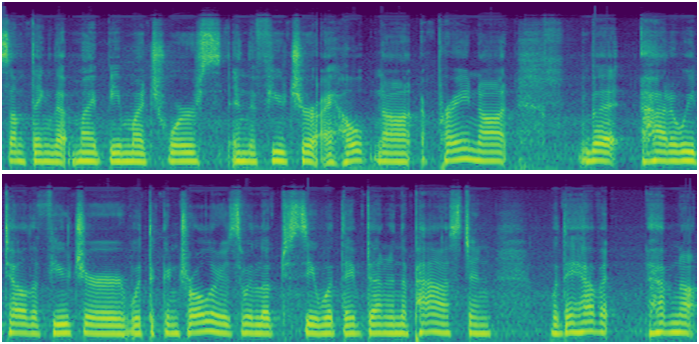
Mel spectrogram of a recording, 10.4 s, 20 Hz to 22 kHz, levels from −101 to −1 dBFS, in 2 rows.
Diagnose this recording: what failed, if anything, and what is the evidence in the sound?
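Gain pumping runs through the whole recording: the gain ducks by around 10 dB under each loud sound, leaving the dynamics squashed. The likely cause is input gain set far too high, with a fast limiter pulling it down on every peak. A noise gate would cut the gaps towards silence instead.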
